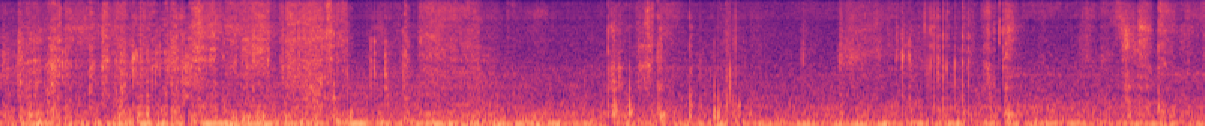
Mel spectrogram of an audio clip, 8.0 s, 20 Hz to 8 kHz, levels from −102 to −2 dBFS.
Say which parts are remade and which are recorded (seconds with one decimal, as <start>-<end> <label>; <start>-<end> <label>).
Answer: 0.0-5.1 remade; 5.1-5.9 recorded; 5.9-8.0 remade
